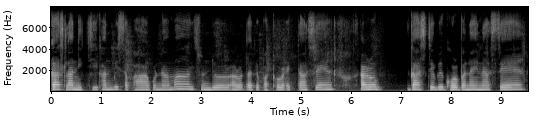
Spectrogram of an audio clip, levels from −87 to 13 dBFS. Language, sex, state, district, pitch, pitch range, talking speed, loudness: Nagamese, female, Nagaland, Kohima, 200 Hz, 195-210 Hz, 145 wpm, -20 LUFS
